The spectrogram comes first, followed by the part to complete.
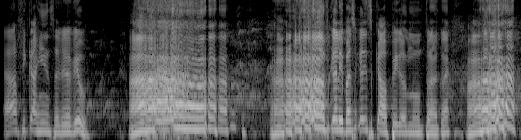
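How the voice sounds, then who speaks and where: Brazilian pastor with a lively, joking delivery. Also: male voice, sits high, very fast, few pauses. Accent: Brazilian Portuguese. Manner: humorous, acts out quoted voices. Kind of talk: sermon. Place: church service.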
